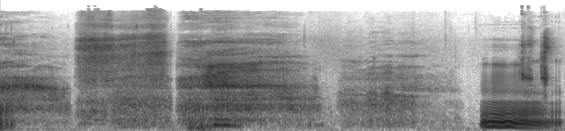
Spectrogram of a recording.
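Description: Several heavy, breathy exhales, followed by a short, rough human growl with a wavering pitch at the very end.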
